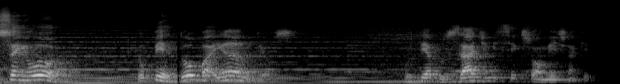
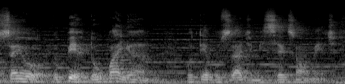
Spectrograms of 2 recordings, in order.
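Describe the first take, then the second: First: It is shouted very loudly. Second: It is said somewhat louder.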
